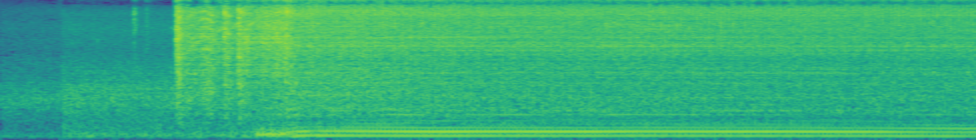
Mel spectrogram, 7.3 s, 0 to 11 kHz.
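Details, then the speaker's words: Infiniti Q50 3.0t (VR30) with FBO tune, first start after installing new Alpha intakes and reconnecting sensors: brief crank, catches and settles into a deep, steady idle with even rumble; healthy cold start. "So I'm gonna get the first startup and let you guys hear it."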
